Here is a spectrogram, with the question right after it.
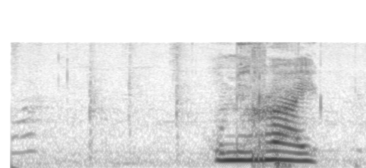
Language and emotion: Russian, angry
